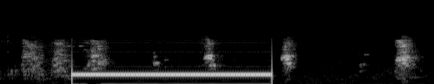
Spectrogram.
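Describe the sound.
A telephone ringing tone while a call is being placed: one long, steady, mid-pitched tone lasting about two seconds. Brief bursts of talk come before and after it.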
